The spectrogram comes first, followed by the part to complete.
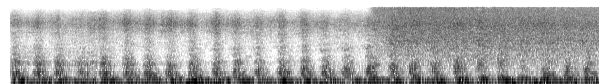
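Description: Engine-like mechanical running with a rapid, even beat, joined about three seconds in by a loud hiss that carries on.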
